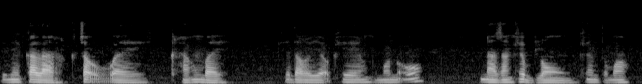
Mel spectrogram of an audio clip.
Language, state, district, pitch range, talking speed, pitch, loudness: Kokborok, Tripura, West Tripura, 95-110 Hz, 110 wpm, 105 Hz, -23 LUFS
